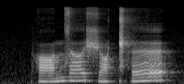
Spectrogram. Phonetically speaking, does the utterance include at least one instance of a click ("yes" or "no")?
yes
